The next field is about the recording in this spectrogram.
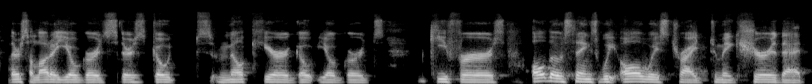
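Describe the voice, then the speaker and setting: A man from Mexico with a fairly low voice hosts a podcast conversation, asking long, rambling questions and rephrasing himself mid-thought. The recording is close and dry, with no room sound. He sounds like someone in his thirties. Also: dry recording. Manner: talks in long winding sentences, rephrasing as he goes. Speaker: podcast host. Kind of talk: conversational interview.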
